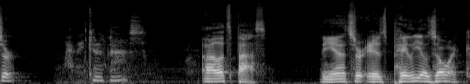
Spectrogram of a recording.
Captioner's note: whispering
